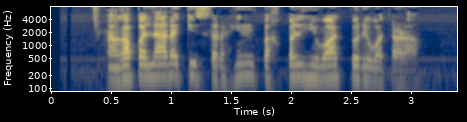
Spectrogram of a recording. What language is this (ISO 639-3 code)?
pus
